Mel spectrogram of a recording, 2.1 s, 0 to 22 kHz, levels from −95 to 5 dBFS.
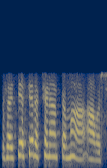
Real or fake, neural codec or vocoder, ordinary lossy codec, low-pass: real; none; none; 3.6 kHz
